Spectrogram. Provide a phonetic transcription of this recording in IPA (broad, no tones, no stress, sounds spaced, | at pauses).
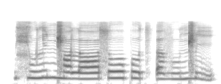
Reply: ɕ u l i ŋ͡ǁ ɒ l ɒː s oː p o t͡sʼ ɐ v u ŋ͡ǁ i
